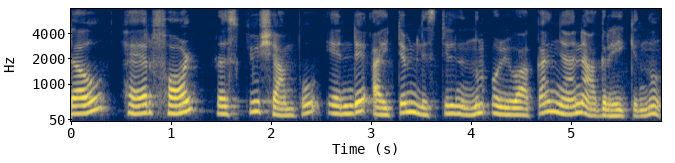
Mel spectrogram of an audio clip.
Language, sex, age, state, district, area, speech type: Malayalam, female, 45-60, Kerala, Kasaragod, rural, read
